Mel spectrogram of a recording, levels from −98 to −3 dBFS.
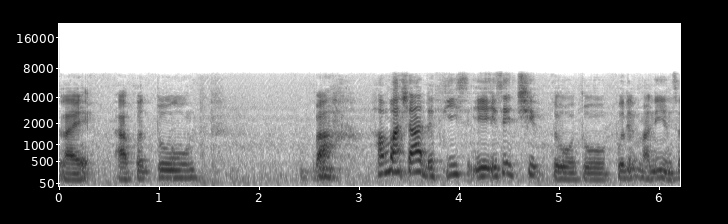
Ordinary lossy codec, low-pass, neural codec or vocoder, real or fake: none; 7.2 kHz; codec, 16 kHz, 4 kbps, FunCodec, trained on Chinese and English, 50 frames a second; fake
